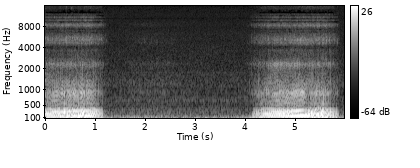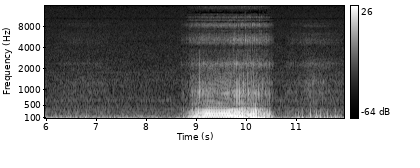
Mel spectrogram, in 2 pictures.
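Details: Ordinary snoring: loud, rattling snores on the in-breath, about 13 a minute, with quiet breathing between.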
